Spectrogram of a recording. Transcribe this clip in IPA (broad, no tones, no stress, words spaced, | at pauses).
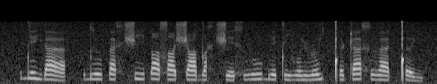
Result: dej ɾa | dlupaxʃi ɗisˤeʃi dˤəxʃex vu betivojɭoj ǃəʈax va ǃəj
